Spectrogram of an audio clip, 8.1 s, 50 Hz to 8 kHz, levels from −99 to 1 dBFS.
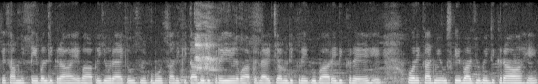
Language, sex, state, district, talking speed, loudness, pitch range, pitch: Hindi, female, Bihar, Purnia, 275 wpm, -14 LUFS, 200-205 Hz, 205 Hz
